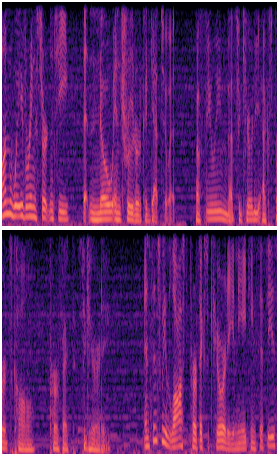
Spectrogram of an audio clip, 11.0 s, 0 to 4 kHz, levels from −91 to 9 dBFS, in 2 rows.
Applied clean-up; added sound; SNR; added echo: none; none; none; none.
